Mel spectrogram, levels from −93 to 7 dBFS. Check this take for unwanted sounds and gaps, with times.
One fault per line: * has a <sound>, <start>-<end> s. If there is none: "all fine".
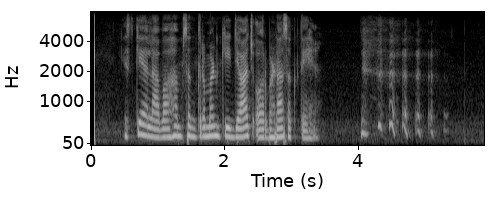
* has a laugh, 4.0-5.4 s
